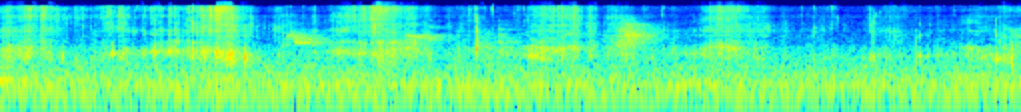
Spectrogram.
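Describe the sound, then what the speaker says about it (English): Close, quiet ASMR-style crunching and biting on crackers, with repeated crisp bites and chewing spread over a few seconds. "It's a cracker ASMR."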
